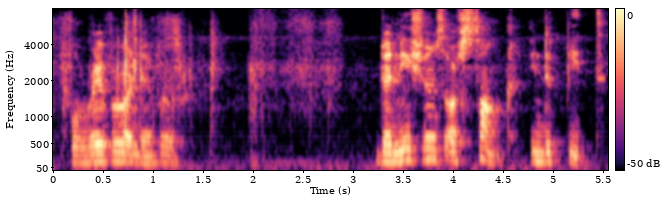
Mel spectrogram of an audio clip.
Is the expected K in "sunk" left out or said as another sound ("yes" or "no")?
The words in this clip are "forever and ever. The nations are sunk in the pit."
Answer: no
